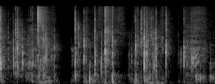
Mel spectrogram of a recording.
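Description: Plastic packaging bags crinkling as hands press on and lift them, a dense run of irregular crackles.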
